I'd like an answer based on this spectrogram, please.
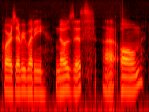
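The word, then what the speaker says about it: ॐ: everybody knows this uh om is not just two sounds it's not o and um it's three sounds because within the o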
